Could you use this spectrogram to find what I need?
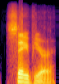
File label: "saviour", American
